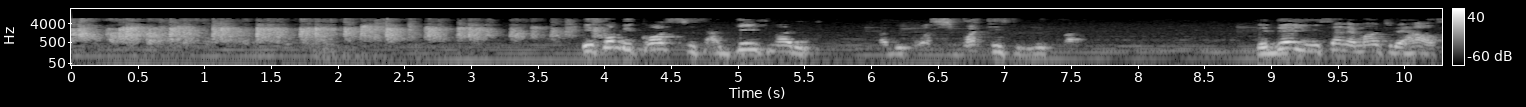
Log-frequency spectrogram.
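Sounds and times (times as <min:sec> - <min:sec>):
audience clapping: 0:00.0 - 0:04.2
speech: 0:03.8 - 0:07.5, 0:08.9 - 0:10.2.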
